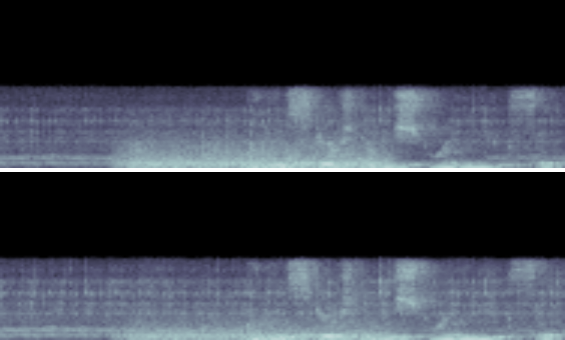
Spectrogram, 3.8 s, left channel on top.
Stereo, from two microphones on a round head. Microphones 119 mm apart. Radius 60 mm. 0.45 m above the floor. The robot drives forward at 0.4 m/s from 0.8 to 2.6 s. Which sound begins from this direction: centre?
A woman speaking, at 1.6 s.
